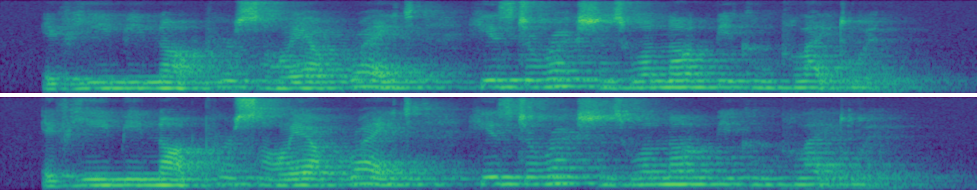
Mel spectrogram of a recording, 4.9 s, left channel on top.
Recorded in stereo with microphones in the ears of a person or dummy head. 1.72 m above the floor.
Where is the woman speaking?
60° right (ahead or behind), 1.4 m; by 4.5 s 25° left (ahead or behind), 2 m.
